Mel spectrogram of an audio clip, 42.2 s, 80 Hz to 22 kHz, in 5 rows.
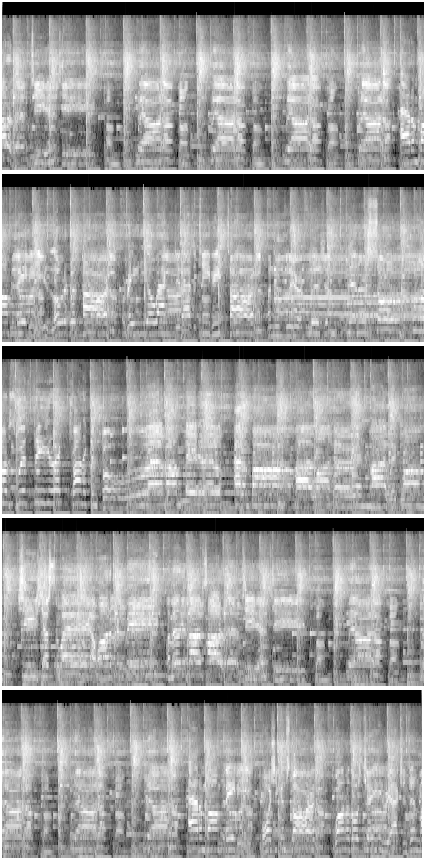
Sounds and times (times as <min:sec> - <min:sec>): Music: 0:00.0 - 0:42.1.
